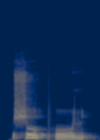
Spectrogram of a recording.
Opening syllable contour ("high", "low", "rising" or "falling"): falling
